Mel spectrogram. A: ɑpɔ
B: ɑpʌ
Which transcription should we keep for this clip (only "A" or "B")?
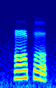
A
